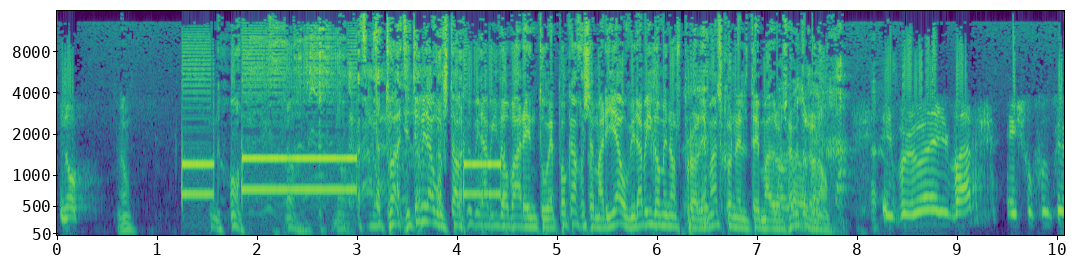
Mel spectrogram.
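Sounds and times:
speech: 0.1s - 10.0s
electronic telephone-line dual tone beeping: 1.3s - 3.1s, 4.1s - 4.6s.

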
